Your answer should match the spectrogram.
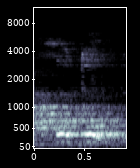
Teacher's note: بضم الطاء مراعاة للخاء المضمومة قبلها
